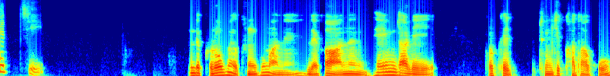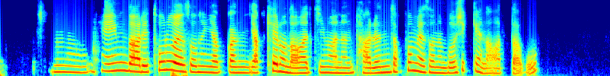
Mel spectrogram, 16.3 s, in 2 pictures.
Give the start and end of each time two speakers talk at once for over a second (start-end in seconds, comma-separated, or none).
none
